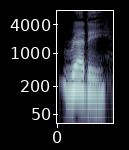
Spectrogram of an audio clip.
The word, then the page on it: ready: American English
